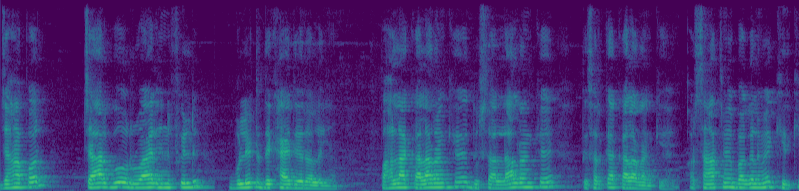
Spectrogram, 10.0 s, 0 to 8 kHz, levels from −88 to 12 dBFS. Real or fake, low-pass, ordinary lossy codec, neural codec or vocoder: real; none; none; none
